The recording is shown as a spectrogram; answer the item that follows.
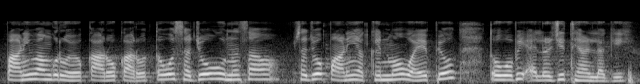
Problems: constant background noise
